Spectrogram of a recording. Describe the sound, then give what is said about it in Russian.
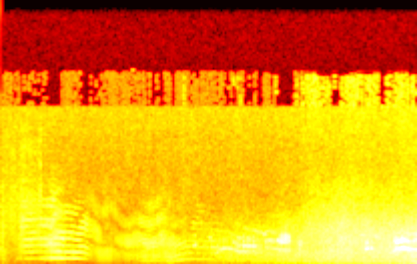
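Dolphin calls: a series of squeaky, whistling cries that slide up and down in pitch, followed by a rushing wash of surf-like noise that grows steadily louder toward the end. “Кажется, голос дельфина.”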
